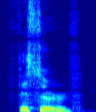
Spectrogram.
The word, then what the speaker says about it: Fiserv: How do you spell that? – The F-I-S-E-R-V. – Fiserv. Fiserv. Yes. It's fun to say.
